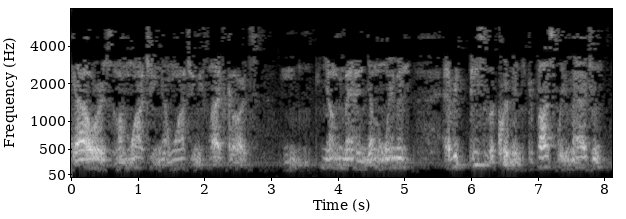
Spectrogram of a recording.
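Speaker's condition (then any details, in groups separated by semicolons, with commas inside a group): Tracheotomy; tracheotomy for 4 years, 8 surgeries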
